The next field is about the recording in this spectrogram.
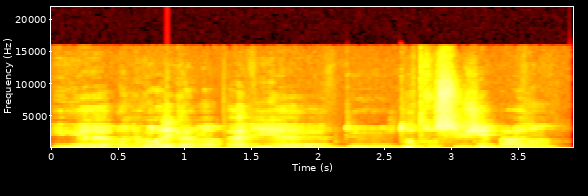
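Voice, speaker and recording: Young man, association president from Côte d'Ivoire, a little higher-voiced, earnest and hesitant, heard in an echoey room from some distance. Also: fairly even intonation. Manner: earnest, halting with many fillers. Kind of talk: interview answers.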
